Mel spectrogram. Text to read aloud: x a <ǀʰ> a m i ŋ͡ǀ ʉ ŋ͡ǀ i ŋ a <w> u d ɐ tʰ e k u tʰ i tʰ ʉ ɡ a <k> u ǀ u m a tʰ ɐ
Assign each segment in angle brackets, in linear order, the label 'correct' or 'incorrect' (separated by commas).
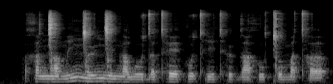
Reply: incorrect, correct, incorrect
